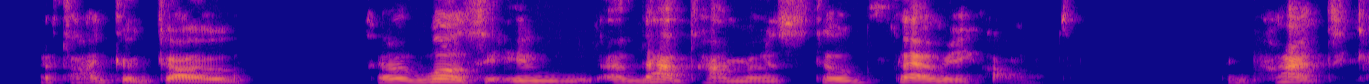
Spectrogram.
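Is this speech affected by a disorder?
Yes: muscular dystrophy.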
